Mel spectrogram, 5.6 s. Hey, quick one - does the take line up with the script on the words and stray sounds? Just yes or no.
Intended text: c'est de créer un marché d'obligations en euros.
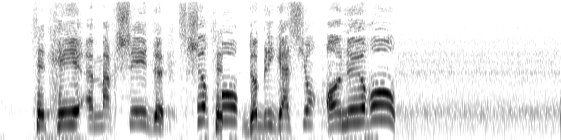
no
